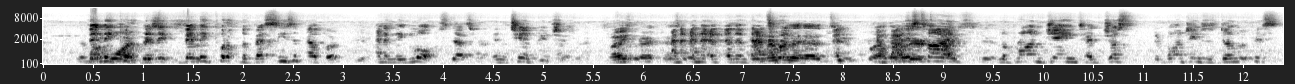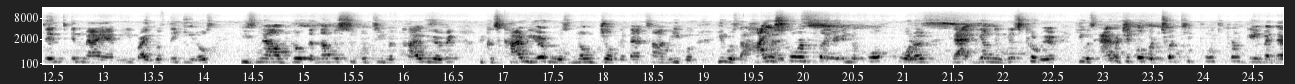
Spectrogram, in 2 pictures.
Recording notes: Live From Sharkys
